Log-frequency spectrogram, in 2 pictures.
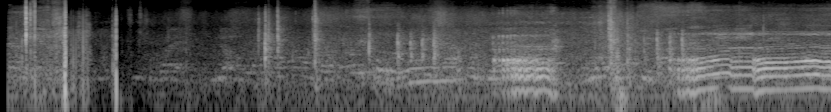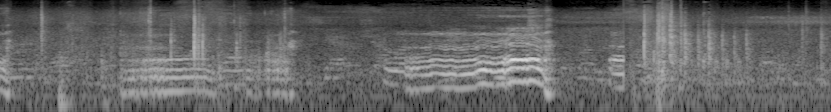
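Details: Female pet dog growling at shadows, something she does a couple of times a week: drawn-out, moaning growls with tonal, wavering harmonics in several long bouts, plus scattered clicks and knocks between them in a small room.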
